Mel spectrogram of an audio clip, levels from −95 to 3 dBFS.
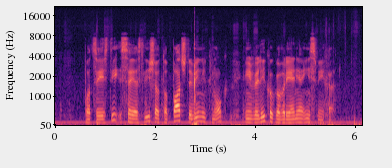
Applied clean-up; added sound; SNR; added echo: none; Tap / Hammer / Glass + Writing; 11 dB; none.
